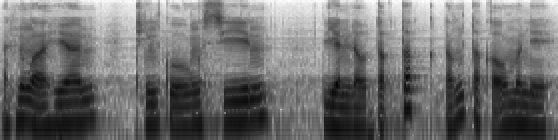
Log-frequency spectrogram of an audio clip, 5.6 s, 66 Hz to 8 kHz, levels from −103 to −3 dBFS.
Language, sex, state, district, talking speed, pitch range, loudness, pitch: Mizo, male, Mizoram, Aizawl, 150 wpm, 105-130 Hz, -15 LUFS, 120 Hz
